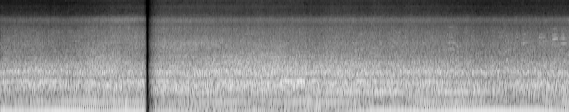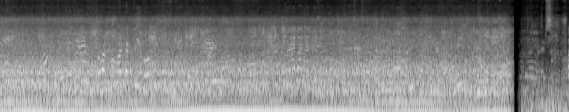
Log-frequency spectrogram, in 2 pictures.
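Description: A train's engine hums steadily nearby.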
